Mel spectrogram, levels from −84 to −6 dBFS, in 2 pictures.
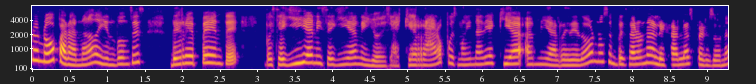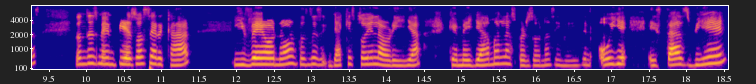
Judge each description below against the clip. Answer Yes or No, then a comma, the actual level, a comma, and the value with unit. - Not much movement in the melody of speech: No, average, 3.4 semitones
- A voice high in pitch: Yes, very high, 275 Hz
